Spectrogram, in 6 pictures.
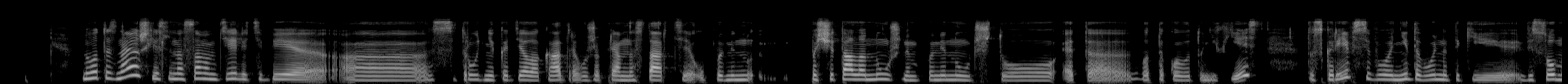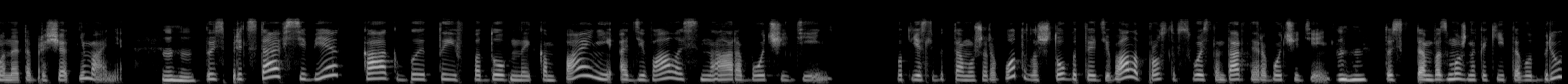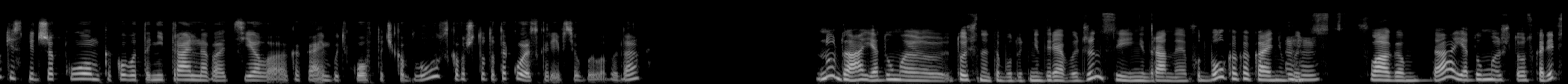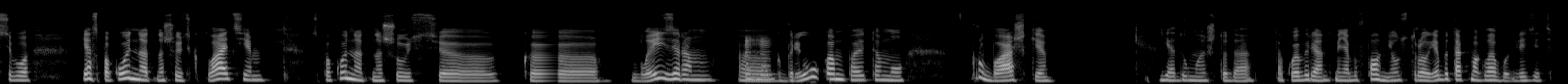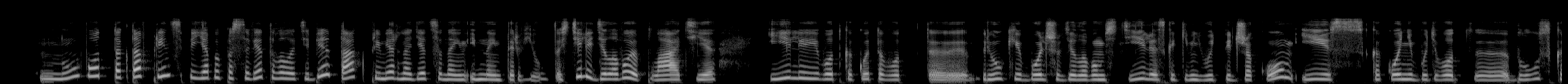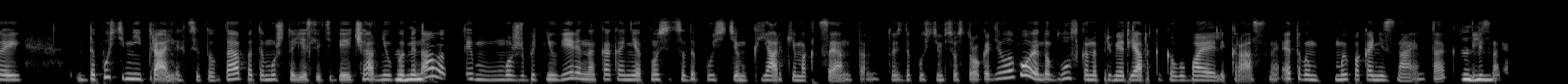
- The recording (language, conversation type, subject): Russian, advice, Как справиться с тревогой перед важными событиями?
- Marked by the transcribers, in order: tapping; grunt; in English: "эйчар"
